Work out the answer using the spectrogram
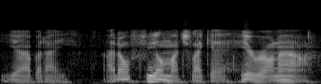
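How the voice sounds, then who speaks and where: Hesitant, bashful teenage son in radio drama. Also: male voice, sits low, fairly even intonation, moderate pace, creaky, highs cut off, loud music behind the voice. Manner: hesitant, stammering, boyish slang. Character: uneasy, bashful teenage son, evasive impostor-like. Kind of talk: 1940s radio acting. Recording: old 1940s radio drama recording.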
